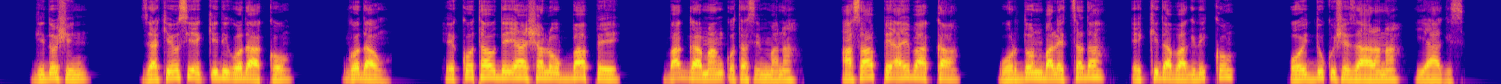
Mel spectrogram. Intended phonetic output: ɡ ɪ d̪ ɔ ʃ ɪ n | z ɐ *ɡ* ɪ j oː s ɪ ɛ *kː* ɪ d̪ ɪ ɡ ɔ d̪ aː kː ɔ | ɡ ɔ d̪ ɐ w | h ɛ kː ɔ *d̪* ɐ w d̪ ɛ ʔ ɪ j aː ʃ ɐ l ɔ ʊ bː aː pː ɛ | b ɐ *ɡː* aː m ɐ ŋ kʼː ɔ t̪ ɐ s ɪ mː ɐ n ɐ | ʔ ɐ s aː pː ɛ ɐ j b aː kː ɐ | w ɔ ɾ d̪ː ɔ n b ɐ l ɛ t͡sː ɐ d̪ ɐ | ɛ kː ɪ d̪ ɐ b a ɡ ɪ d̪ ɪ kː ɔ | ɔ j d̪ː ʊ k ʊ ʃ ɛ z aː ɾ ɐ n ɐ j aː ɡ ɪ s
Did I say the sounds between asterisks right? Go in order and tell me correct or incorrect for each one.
incorrect, incorrect, incorrect, correct

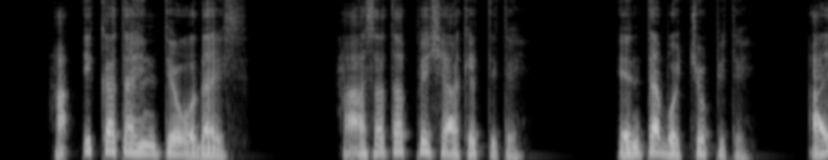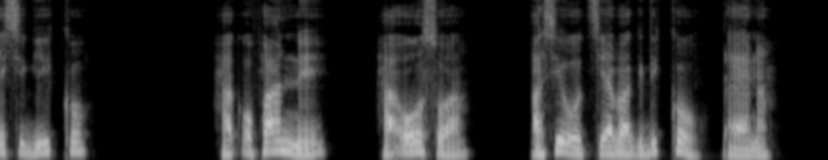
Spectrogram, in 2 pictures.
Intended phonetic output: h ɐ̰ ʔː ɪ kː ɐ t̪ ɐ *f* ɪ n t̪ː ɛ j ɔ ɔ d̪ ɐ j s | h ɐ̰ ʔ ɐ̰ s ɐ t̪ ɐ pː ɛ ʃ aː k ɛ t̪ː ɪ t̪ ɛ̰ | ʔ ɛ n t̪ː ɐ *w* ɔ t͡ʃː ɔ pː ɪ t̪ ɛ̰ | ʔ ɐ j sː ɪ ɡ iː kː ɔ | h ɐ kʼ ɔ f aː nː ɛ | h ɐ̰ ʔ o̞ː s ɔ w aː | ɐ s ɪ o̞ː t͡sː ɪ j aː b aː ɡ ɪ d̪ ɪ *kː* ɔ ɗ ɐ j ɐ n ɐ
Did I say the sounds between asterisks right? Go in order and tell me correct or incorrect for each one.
incorrect, incorrect, correct

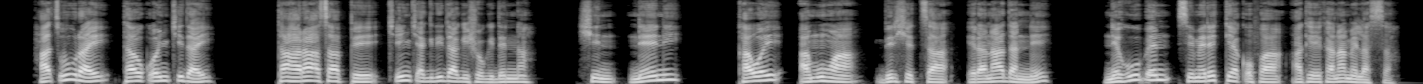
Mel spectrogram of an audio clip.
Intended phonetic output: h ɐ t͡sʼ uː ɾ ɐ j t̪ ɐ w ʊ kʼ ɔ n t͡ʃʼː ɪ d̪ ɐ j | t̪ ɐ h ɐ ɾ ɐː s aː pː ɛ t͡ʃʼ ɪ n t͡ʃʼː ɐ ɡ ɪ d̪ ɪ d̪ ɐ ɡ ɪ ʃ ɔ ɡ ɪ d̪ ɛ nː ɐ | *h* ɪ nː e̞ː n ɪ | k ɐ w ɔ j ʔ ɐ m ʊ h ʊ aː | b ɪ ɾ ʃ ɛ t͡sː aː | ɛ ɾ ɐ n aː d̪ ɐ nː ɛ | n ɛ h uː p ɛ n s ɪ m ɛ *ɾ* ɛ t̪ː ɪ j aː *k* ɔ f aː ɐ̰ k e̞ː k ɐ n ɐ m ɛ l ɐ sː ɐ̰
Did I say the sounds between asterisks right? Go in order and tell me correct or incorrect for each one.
incorrect, correct, incorrect

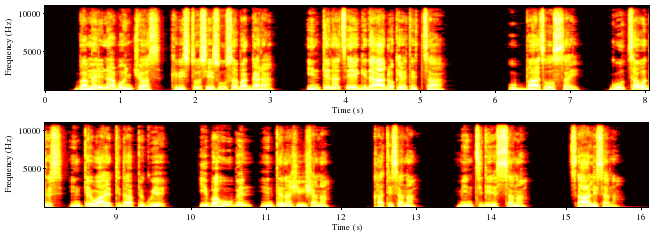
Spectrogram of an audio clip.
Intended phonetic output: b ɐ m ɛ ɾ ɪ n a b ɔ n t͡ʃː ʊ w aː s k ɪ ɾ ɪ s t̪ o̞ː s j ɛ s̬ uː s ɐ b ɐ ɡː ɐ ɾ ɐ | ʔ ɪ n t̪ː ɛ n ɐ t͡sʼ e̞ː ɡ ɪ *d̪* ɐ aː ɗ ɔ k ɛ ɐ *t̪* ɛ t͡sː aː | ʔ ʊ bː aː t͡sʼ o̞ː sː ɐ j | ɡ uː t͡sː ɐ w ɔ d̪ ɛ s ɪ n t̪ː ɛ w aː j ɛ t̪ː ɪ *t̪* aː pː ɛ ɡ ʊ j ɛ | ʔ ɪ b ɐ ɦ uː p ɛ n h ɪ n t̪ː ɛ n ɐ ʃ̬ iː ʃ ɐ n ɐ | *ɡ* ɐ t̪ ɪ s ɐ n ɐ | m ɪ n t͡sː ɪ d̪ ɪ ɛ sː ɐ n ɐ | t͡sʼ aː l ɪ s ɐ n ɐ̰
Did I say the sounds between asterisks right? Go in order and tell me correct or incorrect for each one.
correct, correct, incorrect, incorrect

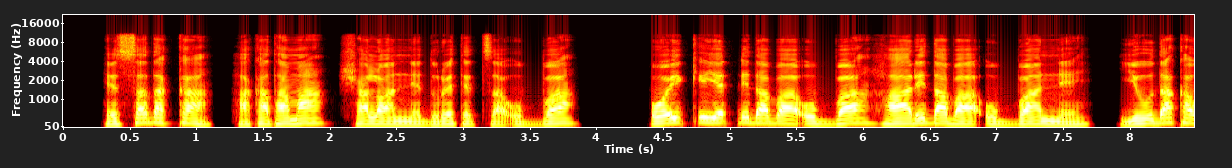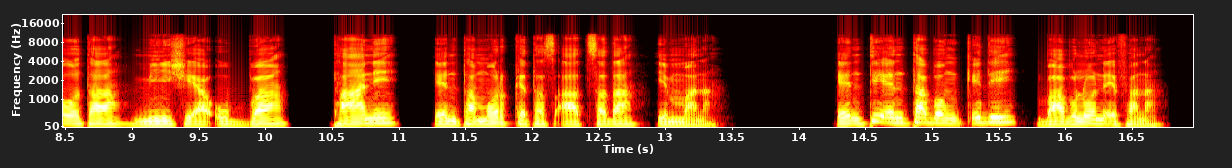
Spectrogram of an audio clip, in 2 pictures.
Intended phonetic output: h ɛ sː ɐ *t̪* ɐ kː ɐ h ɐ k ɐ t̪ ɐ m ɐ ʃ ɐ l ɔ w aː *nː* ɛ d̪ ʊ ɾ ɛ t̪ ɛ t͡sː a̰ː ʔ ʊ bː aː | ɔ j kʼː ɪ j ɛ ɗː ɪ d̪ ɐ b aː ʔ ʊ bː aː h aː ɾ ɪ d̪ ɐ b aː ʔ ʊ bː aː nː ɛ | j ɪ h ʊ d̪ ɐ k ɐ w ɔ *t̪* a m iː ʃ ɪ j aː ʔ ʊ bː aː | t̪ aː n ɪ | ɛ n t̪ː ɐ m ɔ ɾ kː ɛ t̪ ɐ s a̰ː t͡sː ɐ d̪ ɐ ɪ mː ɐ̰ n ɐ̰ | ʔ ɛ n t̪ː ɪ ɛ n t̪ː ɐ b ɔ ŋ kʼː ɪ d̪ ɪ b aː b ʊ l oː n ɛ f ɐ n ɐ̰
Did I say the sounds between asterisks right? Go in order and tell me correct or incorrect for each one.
incorrect, correct, correct

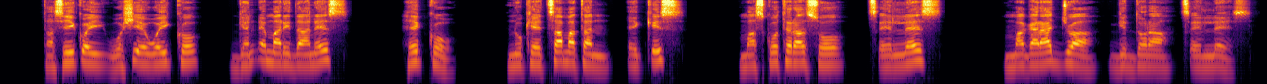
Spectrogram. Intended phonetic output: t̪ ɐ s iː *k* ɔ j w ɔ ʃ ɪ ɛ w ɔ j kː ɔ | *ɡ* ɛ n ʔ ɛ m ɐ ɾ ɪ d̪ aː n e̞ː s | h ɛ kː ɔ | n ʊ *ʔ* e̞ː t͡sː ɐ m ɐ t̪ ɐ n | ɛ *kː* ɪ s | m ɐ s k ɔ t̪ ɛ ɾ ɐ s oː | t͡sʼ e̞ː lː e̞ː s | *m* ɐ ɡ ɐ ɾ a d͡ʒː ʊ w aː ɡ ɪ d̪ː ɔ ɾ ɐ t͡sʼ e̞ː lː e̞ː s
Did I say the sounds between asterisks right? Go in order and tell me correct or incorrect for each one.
incorrect, correct, incorrect, incorrect, correct

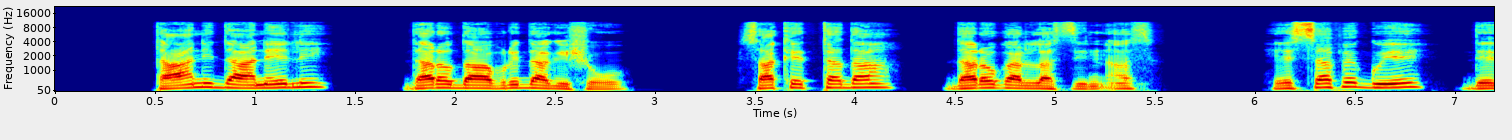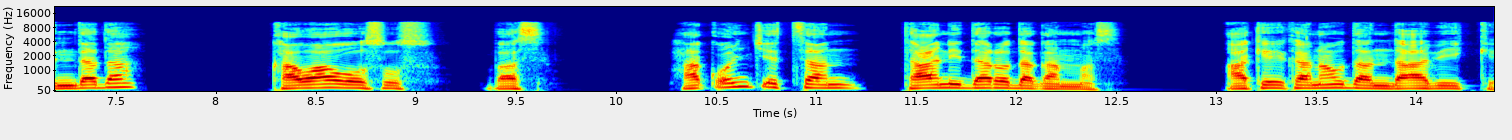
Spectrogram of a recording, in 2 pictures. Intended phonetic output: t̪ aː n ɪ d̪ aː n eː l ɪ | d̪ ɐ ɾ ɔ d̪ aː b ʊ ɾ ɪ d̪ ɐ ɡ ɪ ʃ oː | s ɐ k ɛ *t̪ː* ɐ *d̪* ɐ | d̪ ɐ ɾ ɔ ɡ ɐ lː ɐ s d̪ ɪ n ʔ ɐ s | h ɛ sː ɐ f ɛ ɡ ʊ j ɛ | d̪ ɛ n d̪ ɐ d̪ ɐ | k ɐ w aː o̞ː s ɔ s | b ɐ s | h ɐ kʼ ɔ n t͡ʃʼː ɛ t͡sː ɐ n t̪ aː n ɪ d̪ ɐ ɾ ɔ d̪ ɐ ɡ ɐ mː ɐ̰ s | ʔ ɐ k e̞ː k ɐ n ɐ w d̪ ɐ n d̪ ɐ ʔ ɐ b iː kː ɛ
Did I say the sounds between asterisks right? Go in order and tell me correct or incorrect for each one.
correct, correct

